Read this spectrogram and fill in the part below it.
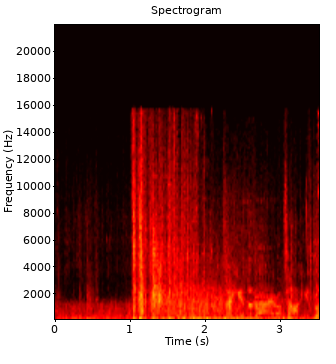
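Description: A rifle fires sharp gunshots.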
